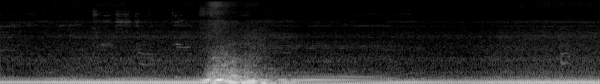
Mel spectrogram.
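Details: 2003 Pontiac Vibe GT 2ZZ-GE with PPE long-tube header, mid pipe and high-flow cat, no muffler yet (Borla XS pending): deep steady drone, one sharp rev blip falling back to idle, loud and raspy; open exhaust.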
